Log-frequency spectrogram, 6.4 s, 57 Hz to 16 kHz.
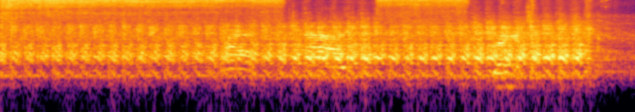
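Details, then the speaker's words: BMW E21 cranking after plug leads on the distributor were swapped to the opposite order to cure intake backfiring: steady fast cranking, about 3.5 turns a second, popping through the exhaust; never catches, ignition timing still wrong. "so we've actually got the fire going out of the exhaust instead of the intake I would say this is a plus"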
